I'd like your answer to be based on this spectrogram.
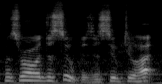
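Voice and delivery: a hint of a fussing movie character; movie quote impression. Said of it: "have you seen Coming to America?".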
